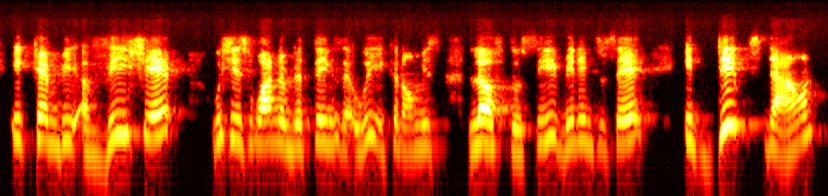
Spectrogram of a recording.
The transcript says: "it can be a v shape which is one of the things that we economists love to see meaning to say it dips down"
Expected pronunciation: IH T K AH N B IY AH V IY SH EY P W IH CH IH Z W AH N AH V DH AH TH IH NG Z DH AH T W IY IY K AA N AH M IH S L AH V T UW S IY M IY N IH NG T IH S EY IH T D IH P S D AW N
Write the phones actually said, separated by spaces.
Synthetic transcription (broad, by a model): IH T K AH N B IY AH V IY SH EY P W IH CH IH Z W AH N AH V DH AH TH IH NG Z DH AH T W IY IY K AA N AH M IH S L AH V T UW S IY M IY N IH NG T IH S EY IH T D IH P S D AW N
